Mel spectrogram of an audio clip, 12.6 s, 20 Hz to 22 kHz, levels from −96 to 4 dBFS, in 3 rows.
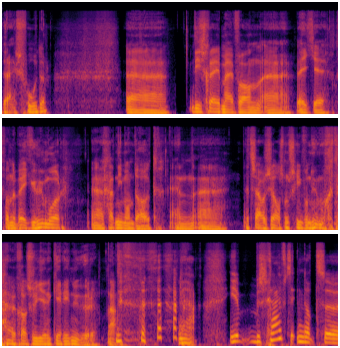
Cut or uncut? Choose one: cut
